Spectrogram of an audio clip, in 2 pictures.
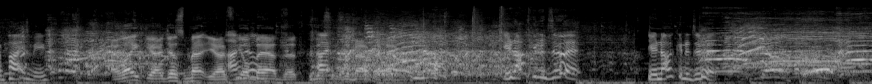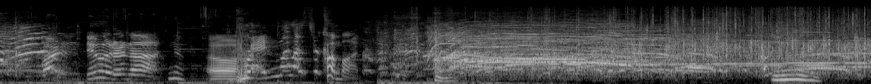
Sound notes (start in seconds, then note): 2.9 laughter; 7.1 screaming; 12.7 laughter, cheers, applause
